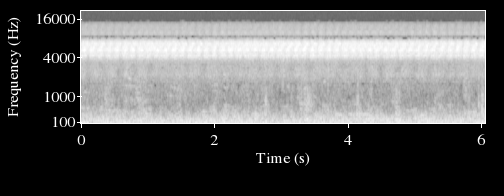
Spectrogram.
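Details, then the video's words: Steady shrill drone of cicadas calling at sunset from the steep Crimean coast at Cape Fiolent, one continuous hissing buzz with no pauses, backed by the soft wash of waves. "Cicadas at sunset."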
